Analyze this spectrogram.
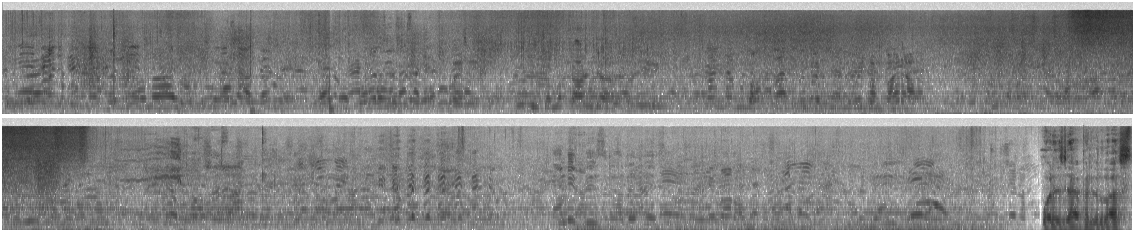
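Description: Many people talk at once outdoors.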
